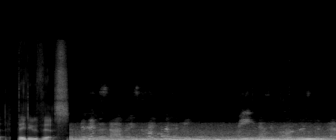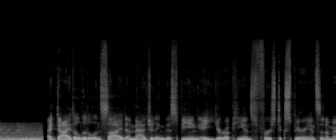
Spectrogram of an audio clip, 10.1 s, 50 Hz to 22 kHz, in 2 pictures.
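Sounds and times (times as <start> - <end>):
automated train announcement: 1.1 - 5.7
moving train rumble: 1.1 - 5.7.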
